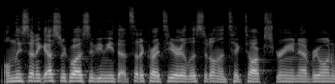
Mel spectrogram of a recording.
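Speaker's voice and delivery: ordinary talk, nothing marked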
